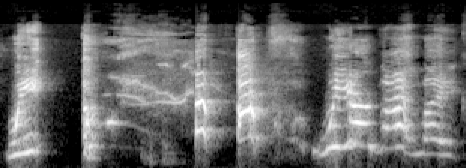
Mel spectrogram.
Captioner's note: laughter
